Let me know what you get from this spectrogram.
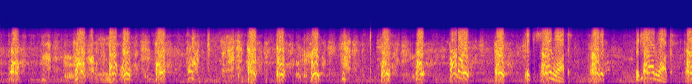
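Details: Barking German Shepherd kept behind a fence and brought out when a neighbour passes on the sidewalk; dense, sustained volleys of harsh barks, several per second, with a man's voice faintly mixed in.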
